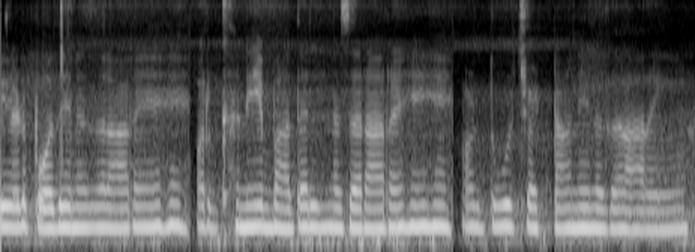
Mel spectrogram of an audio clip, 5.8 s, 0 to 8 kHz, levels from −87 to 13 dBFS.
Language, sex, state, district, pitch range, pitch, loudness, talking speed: Hindi, female, Maharashtra, Dhule, 195-210 Hz, 205 Hz, -12 LUFS, 205 wpm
